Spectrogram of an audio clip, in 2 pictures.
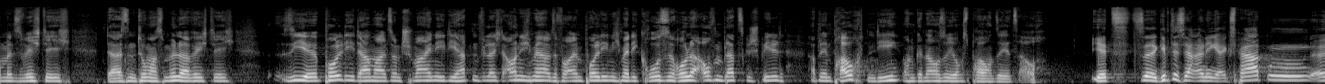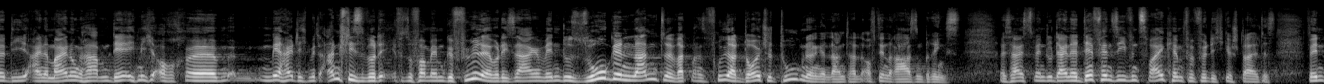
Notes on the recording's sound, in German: Kickerherz Live! Podcasten vor Publikum im Designer Outlet Ochtrup im Grenzgebiet von NRW zu Niedersachsen. Ist halt Live!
